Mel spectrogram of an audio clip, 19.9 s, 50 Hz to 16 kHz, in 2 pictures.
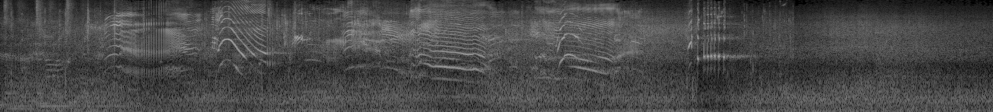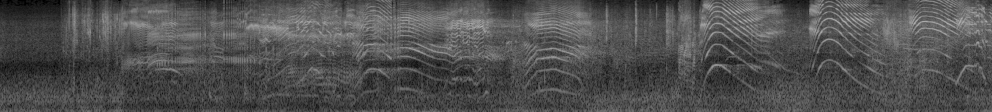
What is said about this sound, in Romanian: Prieteni, țin să vă informez că sunetele emise de delfini sunt considerate terapeutice pentru oameni. Din acest motiv, vă invit ca în următoarele 30 de secunde să ascultăm ….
